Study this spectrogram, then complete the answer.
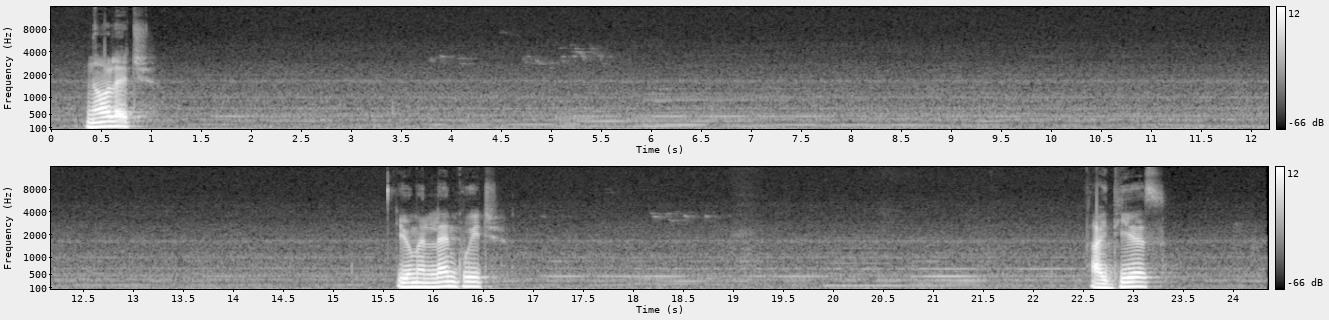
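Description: A man speaks a few short words close to a microphone, with long pauses between.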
